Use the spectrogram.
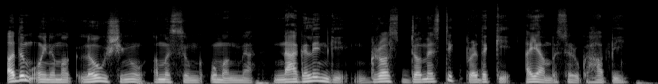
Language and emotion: Manipuri, neutral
